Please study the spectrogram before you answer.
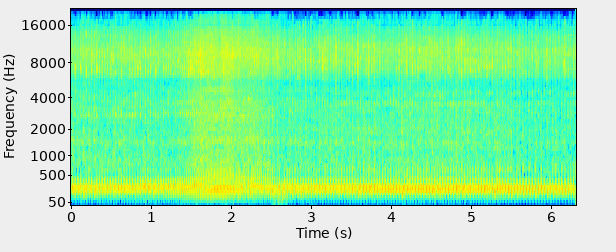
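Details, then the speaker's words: Giant-scale RC warbird (Robart P-47) engine, cool air, just started: rough idle, then sluggish rev-up and fall-back with hesitation on throttle; low-speed mixture too lean, low-end needle probably needs opening. "Cooler air, so your low speed's going to be a little leaner than usual. You're just not going to be able to hammer the throttle. Running too lean."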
